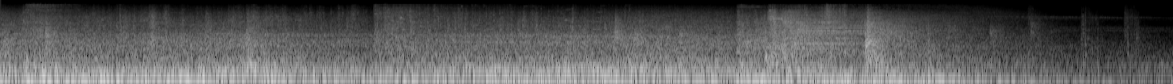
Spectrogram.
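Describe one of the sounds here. A heavy tank engine rumbles deeply as the tank rolls along.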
